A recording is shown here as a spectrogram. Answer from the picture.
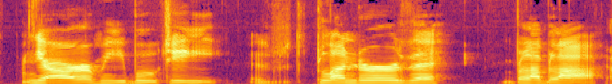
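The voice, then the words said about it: Put-on pirate accent. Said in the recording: “I think you can get it if you do a pirate accent.”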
